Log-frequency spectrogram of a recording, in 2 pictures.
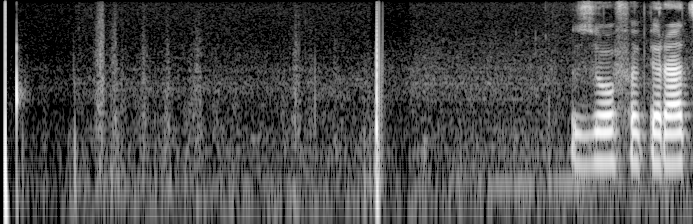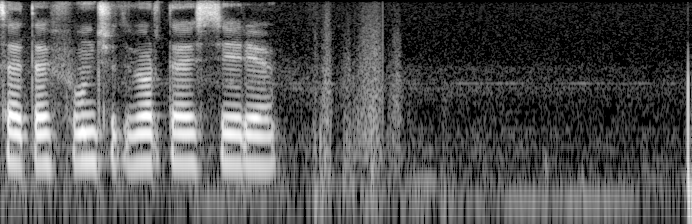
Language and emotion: Russian, neutral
